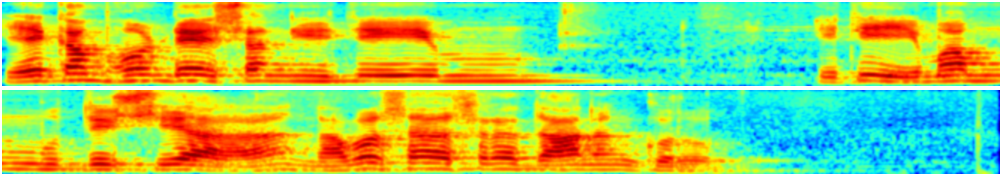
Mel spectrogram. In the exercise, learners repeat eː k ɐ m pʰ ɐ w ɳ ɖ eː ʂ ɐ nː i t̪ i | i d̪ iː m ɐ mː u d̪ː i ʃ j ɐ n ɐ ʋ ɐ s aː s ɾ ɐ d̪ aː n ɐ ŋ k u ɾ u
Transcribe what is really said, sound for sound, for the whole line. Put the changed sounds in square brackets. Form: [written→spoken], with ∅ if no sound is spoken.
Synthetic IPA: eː k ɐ m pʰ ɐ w ɳ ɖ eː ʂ ɐ [nː→n] i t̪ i | i [d̪→t̪] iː m ɐ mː u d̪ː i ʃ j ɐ n ɐ ʋ ɐ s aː s ɾ ɐ d̪ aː n ɐ ŋ k u ɾ u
